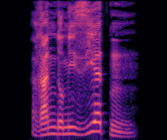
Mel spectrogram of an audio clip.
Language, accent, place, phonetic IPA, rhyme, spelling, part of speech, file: German, Germany, Berlin, [ʁandomiˈziːɐ̯tn̩], -iːɐ̯tn̩, randomisierten, adjective / verb, De-randomisierten.ogg
- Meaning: inflection of randomisiert: 1. strong genitive masculine/neuter singular 2. weak/mixed genitive/dative all-gender singular 3. strong/weak/mixed accusative masculine singular 4. strong dative plural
